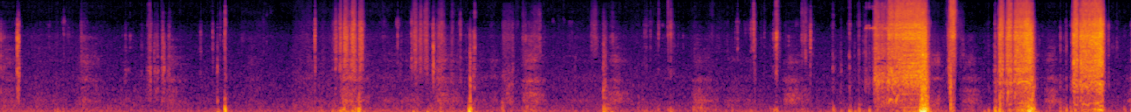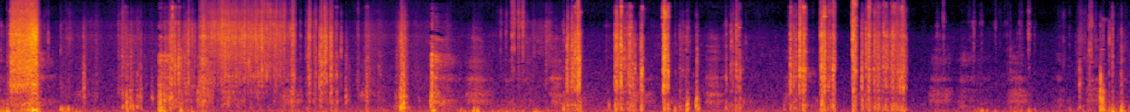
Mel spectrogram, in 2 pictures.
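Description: Parkside cordless drill-driver running in several short bursts as it drives screws into a jigsaw's gearbox housing, between scattered clicks and clatters of parts and tools being handled. The recording is sped up.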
